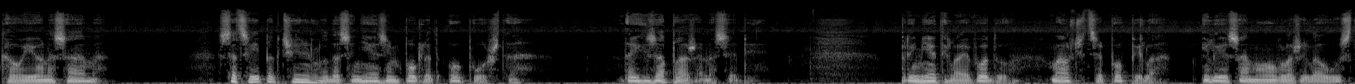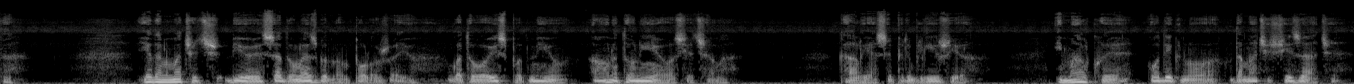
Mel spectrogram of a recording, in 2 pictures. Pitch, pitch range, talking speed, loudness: 75 Hz, 70-80 Hz, 120 wpm, -27 LUFS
